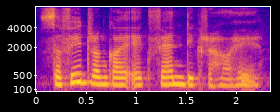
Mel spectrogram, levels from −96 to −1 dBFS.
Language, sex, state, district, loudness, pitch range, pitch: Hindi, female, Arunachal Pradesh, Papum Pare, -15 LUFS, 195-220 Hz, 205 Hz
